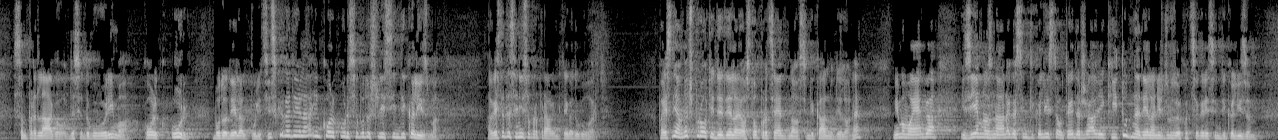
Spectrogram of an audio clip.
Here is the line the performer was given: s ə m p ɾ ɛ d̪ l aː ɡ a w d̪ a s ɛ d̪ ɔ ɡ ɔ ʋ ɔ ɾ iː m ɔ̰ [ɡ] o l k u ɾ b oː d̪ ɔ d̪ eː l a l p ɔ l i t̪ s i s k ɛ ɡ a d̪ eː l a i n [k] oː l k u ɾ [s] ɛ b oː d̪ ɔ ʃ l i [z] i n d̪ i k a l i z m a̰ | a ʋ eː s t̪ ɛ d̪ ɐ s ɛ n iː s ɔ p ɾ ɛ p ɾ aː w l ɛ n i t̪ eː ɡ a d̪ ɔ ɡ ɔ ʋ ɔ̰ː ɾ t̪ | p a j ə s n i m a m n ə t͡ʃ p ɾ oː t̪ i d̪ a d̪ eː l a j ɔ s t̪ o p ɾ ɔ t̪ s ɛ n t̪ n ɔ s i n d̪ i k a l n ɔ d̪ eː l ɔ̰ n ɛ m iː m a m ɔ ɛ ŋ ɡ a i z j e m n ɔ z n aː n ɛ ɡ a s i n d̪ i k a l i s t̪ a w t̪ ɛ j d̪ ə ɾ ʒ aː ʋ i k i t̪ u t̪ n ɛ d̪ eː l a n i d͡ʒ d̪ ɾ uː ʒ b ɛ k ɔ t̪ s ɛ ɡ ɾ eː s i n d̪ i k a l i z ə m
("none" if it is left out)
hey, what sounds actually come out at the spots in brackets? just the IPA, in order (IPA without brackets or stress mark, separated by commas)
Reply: k, k, s, s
